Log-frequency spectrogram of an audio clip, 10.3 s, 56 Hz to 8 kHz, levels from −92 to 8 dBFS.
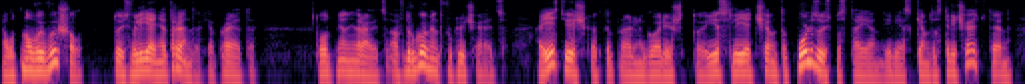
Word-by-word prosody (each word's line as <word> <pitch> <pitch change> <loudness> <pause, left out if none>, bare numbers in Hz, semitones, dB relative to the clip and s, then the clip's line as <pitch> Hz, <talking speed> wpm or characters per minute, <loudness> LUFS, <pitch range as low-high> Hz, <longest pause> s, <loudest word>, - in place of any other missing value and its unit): а 95 - -4
вот 100 - -3
новый 125 -1 +5
вышел, 195 - +2 0.3
то 110 - 0
есть 100 +1 -3
влияние 110 -2 +4
трендов, - - 0
я - - -10
про 105 - -3
это, 90 -1 -13 0.6
то 110 - 0
вот 100 - -3
мне 120 0 -3
не 115 - -4
нравится, 95 -4 -3
а 110 - -3
в 100 - -14
другой 125 +9 +6
момент 130 -6 -3
выключается. 100 0 -8 0.3
А - - -1
есть - - +6
вещи, - - +3
как - - -8
ты - - -8
правильно 95 -1 -7
говоришь, 95 0 -3
что - - -10
если 110 +1 0
я 110 -1 +4
чем-то 105 0 -4
пользуюсь 155 - +7
постоянно, 90 -1 -9
или 95 0 -8
я 90 - -8
с - - -14
кем-то 95 -3 -6
встречаюсь 110 - -3
постоянно, 100 -3 -6
105 Hz, 235 wpm, -24 LUFS, 95-115 Hz, 0.6 s, пользуюсь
